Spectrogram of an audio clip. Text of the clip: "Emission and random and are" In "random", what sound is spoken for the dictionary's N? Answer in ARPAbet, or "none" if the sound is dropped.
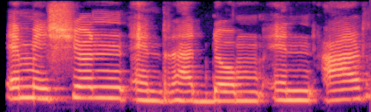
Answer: none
